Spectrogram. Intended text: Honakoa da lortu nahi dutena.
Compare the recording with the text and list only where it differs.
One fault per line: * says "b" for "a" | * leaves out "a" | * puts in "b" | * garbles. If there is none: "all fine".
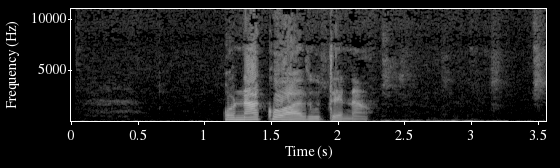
* leaves out "da lortu nahi"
